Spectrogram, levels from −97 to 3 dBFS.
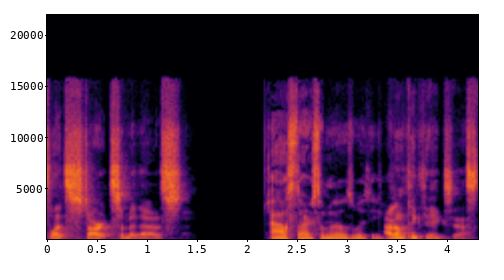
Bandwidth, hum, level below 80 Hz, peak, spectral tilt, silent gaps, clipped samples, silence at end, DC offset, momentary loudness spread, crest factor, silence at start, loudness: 16 kHz; none; -64 dBFS; -12 dBFS; -2.5 dB/octave; 1.55-2.09 s; under 0.1%; 0 s; under 0.1%; 11 LU; 18 dB; 0 s; -28 LUFS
